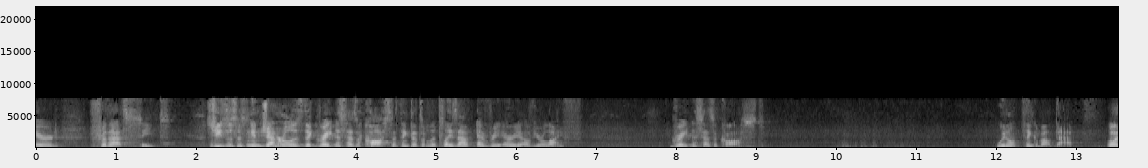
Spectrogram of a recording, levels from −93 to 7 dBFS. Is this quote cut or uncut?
cut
